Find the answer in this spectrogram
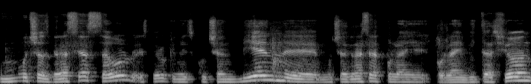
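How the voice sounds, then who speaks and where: Pitch shifts in an ordinary way here. The speaker is a man. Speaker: government climate adviser. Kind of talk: panel presentation. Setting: online webinar. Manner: halting, many fillers.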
